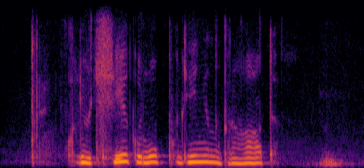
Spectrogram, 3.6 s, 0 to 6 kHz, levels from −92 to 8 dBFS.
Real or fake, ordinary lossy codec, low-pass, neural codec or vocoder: fake; Opus, 24 kbps; 5.4 kHz; codec, 16 kHz, 8 kbps, FunCodec, trained on Chinese and English, 25 frames a second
